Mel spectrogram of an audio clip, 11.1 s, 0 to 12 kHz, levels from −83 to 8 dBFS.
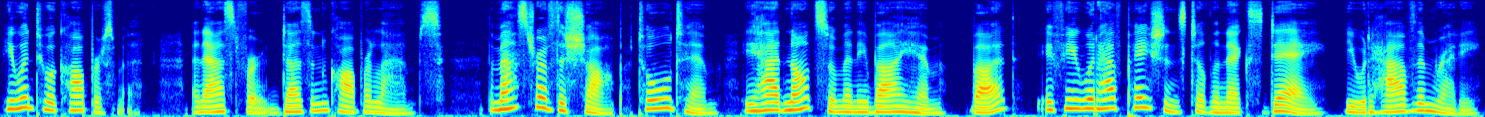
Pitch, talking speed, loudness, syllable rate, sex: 180 Hz, 220 wpm, -20 LUFS, 5.2 syllables/s, female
